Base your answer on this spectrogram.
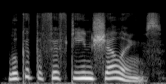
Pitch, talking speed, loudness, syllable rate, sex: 255 Hz, 180 wpm, -14 LUFS, 4.6 syllables/s, female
